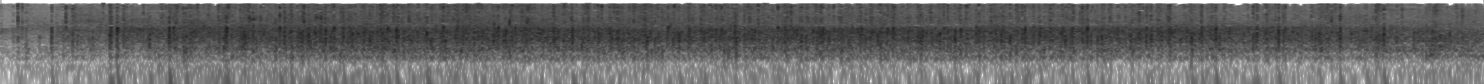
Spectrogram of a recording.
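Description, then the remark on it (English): A crowd at a Christian worship service claps steadily for several seconds, a dense, sustained wash of applause that starts abruptly and holds at an even loudness throughout, with no voices standing out. “I don't know why they're clapping their hands.”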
